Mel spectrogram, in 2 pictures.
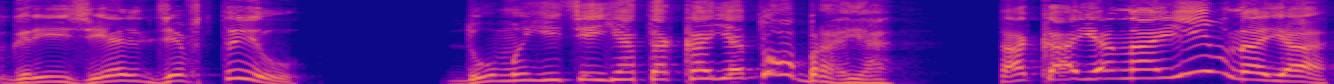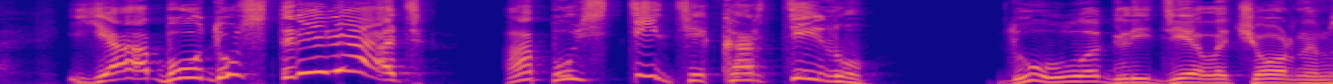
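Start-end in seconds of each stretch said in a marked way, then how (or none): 2.2-11.1 high, slow menacing threat; threatening villainess. Acted. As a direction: threaten with a gun. (угрожающая злодейка)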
